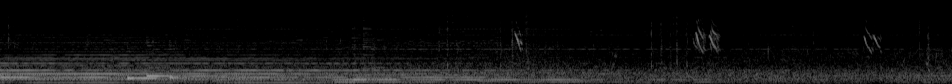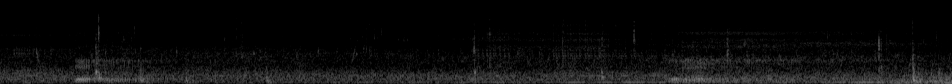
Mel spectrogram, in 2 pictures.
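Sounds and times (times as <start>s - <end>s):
sea and boat ambience: 0.0s - 19.0s
small bird chirping: 5.0s - 5.5s, 6.8s - 7.2s, 8.6s - 8.9s.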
